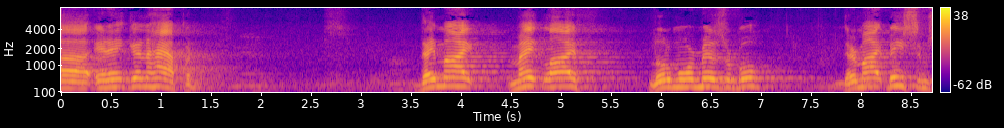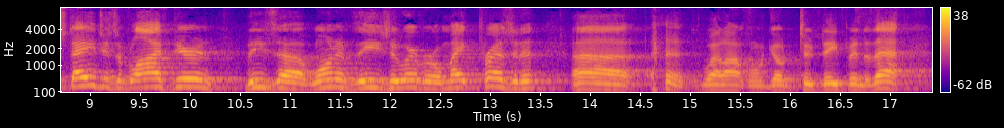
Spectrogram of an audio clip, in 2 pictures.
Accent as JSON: {"language": "English", "region": "Mississippi", "country": "United States", "tie": "born or raised there", "said": "When I was a young boy, I was raised in Mississippi. And I loved to fish and hunt."}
